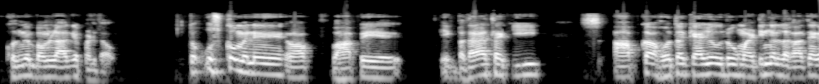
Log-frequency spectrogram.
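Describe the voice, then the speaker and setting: An Indian man talks as the host of an explainer video. His pitch sits in the middle range, and his throat is sore. He explains in a conversational way, switching between two languages. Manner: conversational Hindi-English code-mixing, explanatory. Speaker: video host, cricket betting tipster. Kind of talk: casual explainer monologue.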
